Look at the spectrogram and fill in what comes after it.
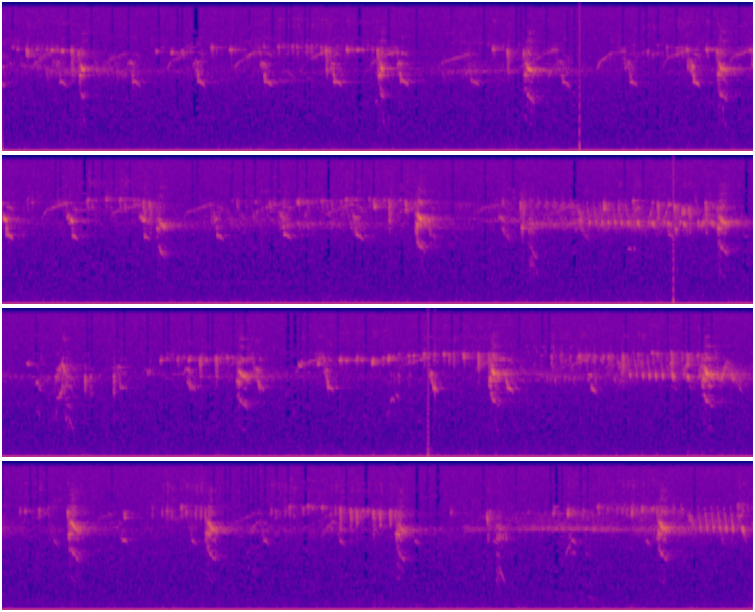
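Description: Birds chirping throughout: many short, high notes that sweep downward, mixed with a fast trill, over a steady background hiss.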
